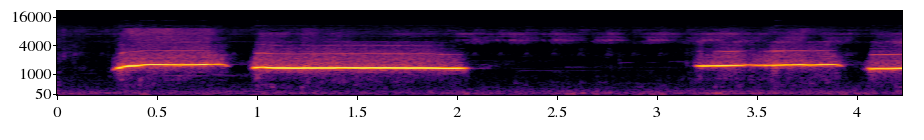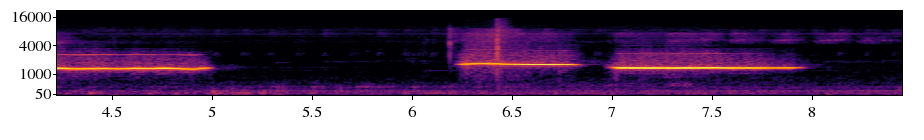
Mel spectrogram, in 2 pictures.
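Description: A person whistles to call spirits near a bamboo grove, giving three pairs of clear, sustained two-note whistles separated by short silences, close and loud with no talking.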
